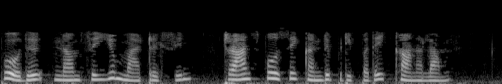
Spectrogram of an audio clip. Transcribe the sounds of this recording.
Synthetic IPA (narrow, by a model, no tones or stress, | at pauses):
pːoːðɯnaːmsɛjːɯmːaːʈrɪksɪn | ʈɾaːnspoːsɐɪkːɐɳɖɯpɪɽɪpːɐðɐɪkʰːaːɳɐlaːm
